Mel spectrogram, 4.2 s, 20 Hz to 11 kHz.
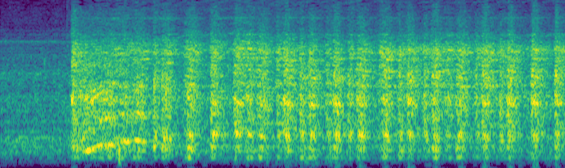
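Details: Mazda RX-8 rotary engine: the starter spins it over in a steady, even churn at a few pulses a second, but it never fires or catches. Cranks, no start.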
